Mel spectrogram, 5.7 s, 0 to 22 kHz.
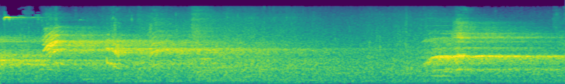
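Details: Beluga training with Nana and Niko, Port of Nagoya Public Aquarium, Japan, 7 October 2018: a brief high whistle, then a steady harmonic, humming tone with a squeaky rise, a pause, and another flat bright tone returning.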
